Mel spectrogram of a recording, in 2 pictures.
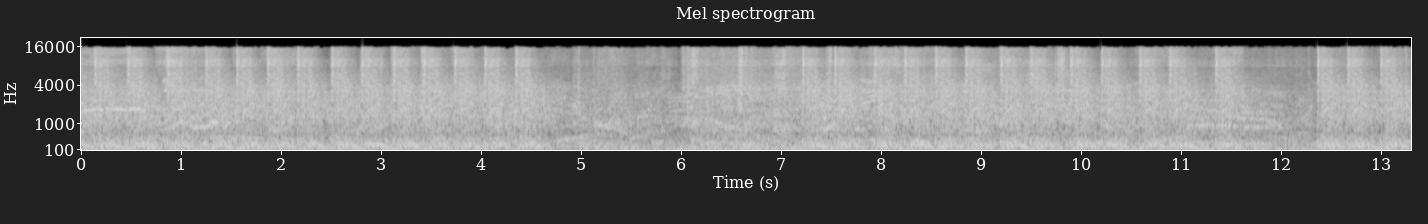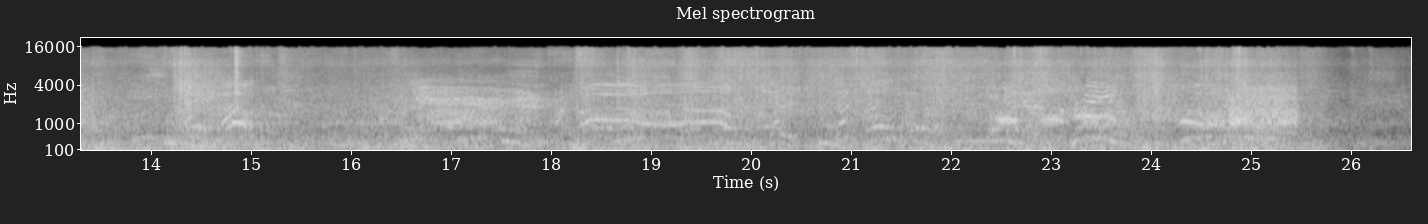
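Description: A large monster roars and growls.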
